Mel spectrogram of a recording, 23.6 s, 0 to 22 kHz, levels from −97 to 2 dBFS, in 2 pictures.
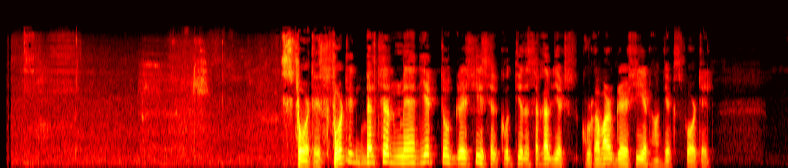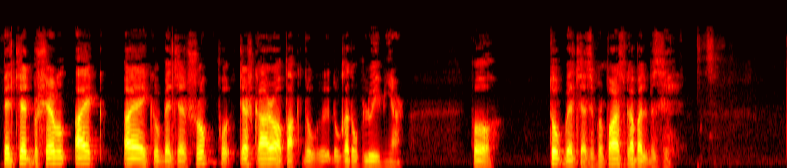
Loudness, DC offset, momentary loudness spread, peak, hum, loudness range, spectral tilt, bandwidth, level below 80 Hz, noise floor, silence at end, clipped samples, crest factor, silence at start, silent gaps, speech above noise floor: -24 LUFS; under 0.1%; 18 LU; 0 dBFS; none; 7 LU; -5 dB/octave; 10 kHz; -66 dBFS; -82 dBFS; 1.75 s; under 0.1%; 26 dB; 0.4 s; none; 58 dB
